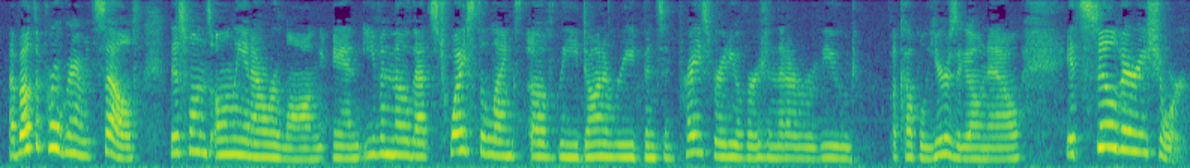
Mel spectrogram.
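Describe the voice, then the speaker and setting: A woman giving a conversational review, opinionated and given to wry asides. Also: mid-range voice.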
